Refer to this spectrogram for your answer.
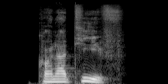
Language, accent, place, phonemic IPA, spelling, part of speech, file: German, Germany, Berlin, /konaˈtiːf/, konativ, adjective, De-konativ.ogg
- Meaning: conative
